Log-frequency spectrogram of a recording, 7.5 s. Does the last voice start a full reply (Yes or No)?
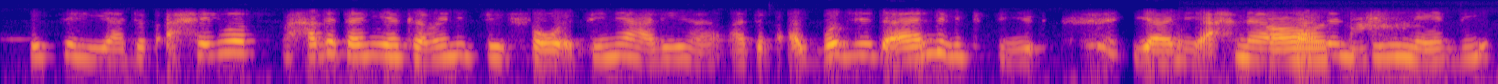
No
